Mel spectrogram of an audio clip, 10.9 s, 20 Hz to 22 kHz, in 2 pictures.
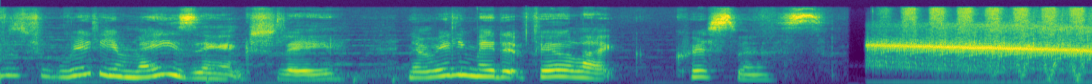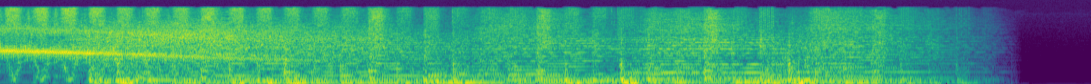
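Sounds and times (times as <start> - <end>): quick pulsing beat: 4.4 - 8.2
high tone gliding downward: 4.4 - 8.5
heavy bass line: 4.4 - 8.8.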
